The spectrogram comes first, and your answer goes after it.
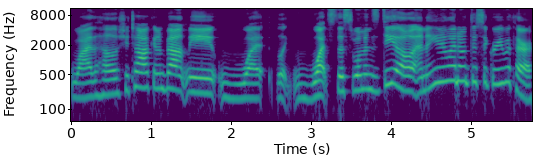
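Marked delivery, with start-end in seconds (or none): none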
